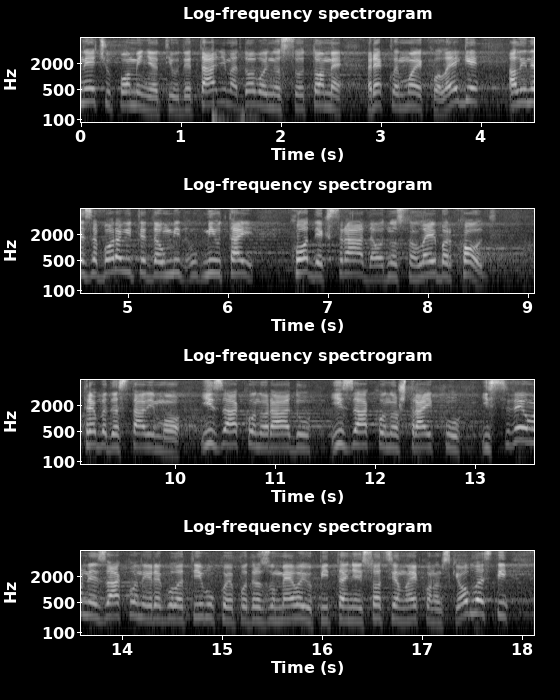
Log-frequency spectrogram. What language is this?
Serbian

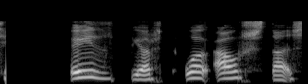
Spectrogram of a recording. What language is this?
Icelandic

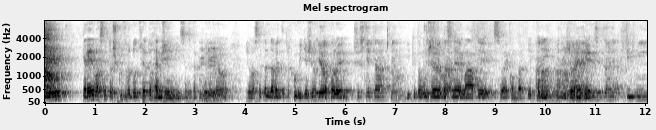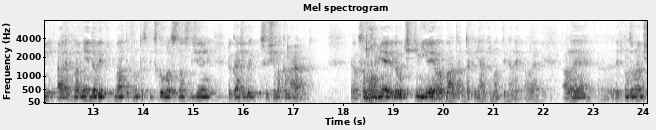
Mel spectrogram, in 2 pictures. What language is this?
Czech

